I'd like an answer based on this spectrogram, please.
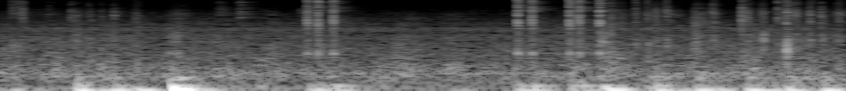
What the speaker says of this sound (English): Is typing data into files.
